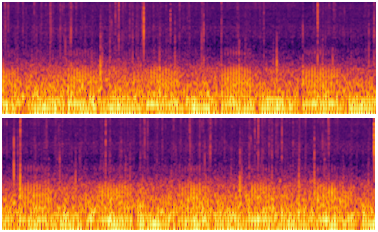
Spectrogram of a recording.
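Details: Cat purr mixed with a crackling fireplace, the low rumbling pulses softer and less distinct while frequent snapping and hissing fire crackles stand out across the recording.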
